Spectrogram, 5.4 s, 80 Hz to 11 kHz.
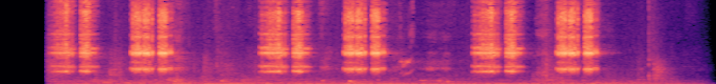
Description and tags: mySound-49GR-Joana
Sounds from objects and body sounds recorded at the 49th primary school of Athens. The source of the sounds has to be guessed.
49th-primary-school-of-Athens, frog, TCR, toy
